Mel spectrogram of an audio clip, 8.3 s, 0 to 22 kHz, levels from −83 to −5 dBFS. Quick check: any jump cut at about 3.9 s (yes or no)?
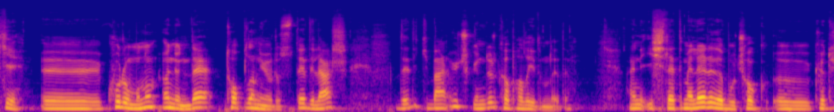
yes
